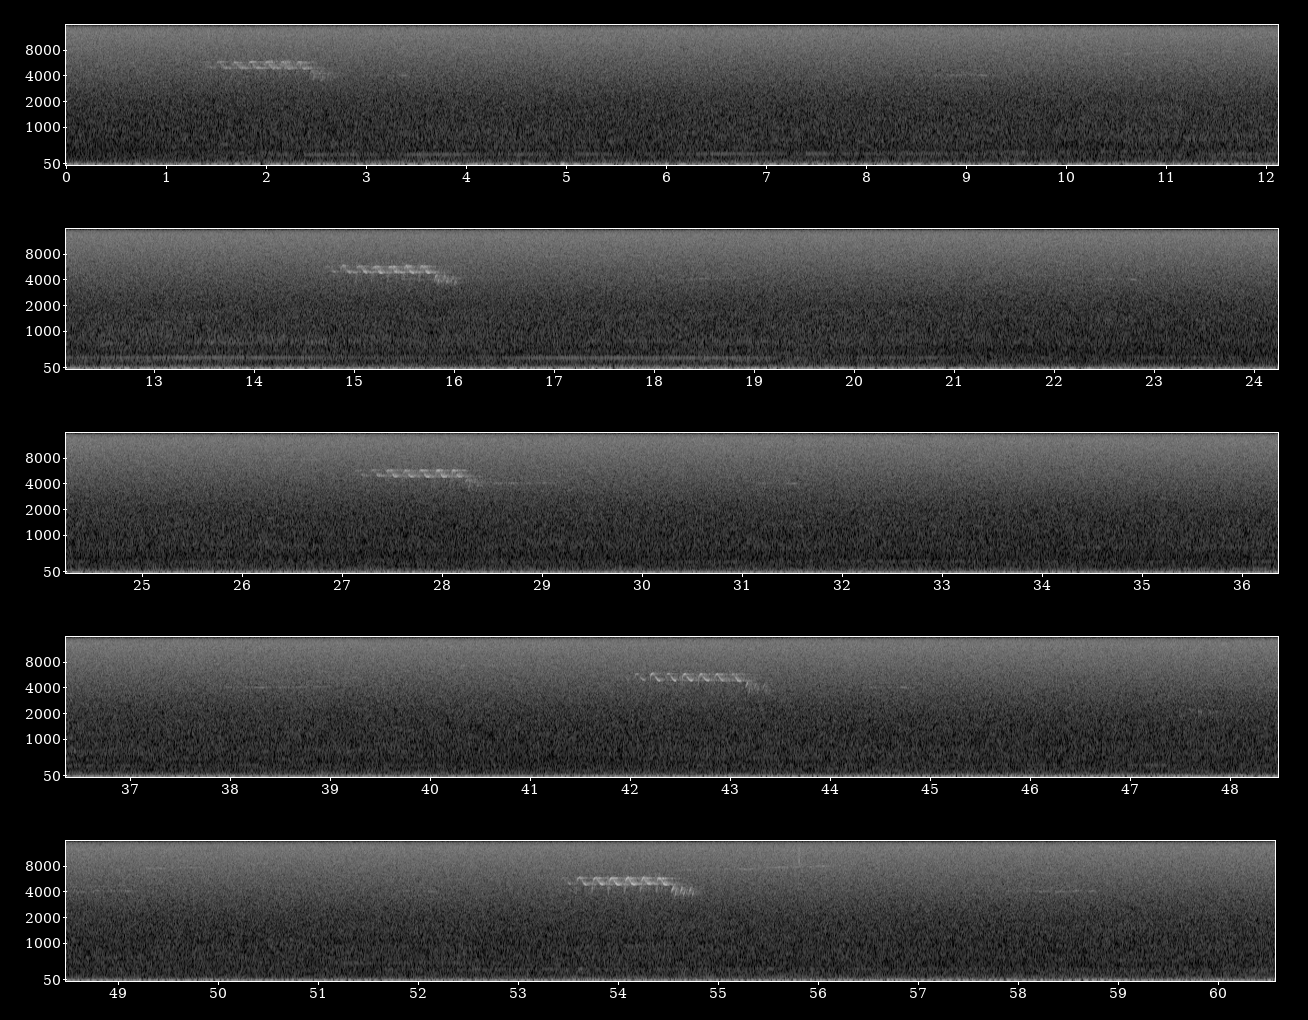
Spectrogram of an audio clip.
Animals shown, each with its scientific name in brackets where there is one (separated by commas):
Yellow-rumped Warbler (Setophaga coronata), Golden-crowned Kinglet (Regulus satrapa)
